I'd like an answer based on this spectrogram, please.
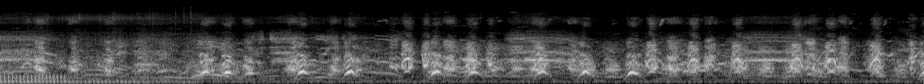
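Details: Hunting dogs on a wild boar hunt at Kayu Ampek, Tanjung Emas subdistrict, Tanah Datar regency: a dense overlapping chorus of excited barks and yips from several dogs, with human voices mixed in.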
